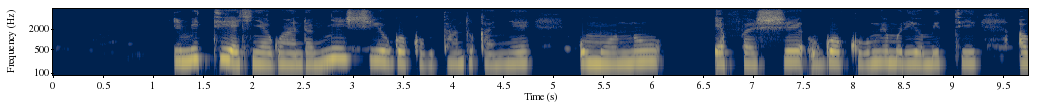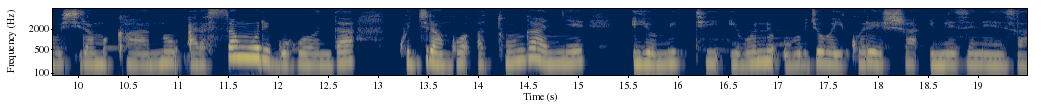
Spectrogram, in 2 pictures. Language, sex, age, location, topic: Kinyarwanda, female, 18-24, Kigali, health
